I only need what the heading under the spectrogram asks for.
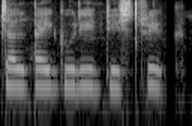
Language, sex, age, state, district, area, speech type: Nepali, female, 18-30, West Bengal, Kalimpong, rural, spontaneous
